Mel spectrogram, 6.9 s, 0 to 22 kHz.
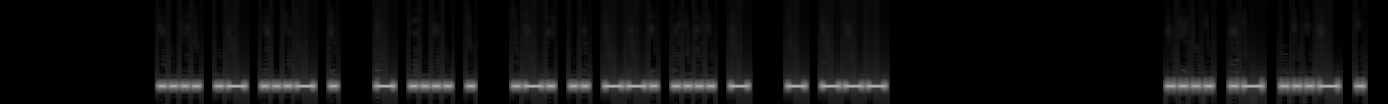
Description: Morse code, heard as a keyed tone, about 35 wpm, 700 Hz. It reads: HAVE THE RIGHT TO HAVE
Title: Speed-Racing - Sets of 4 Words 28wpm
